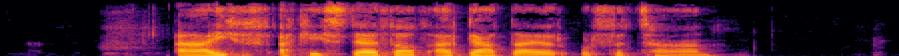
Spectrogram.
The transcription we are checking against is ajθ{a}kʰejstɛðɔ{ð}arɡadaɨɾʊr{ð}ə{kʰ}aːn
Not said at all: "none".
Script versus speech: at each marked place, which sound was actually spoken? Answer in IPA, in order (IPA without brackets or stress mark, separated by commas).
a, ð, θ, tʰ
